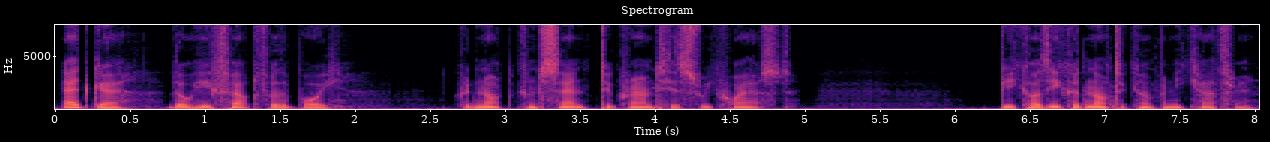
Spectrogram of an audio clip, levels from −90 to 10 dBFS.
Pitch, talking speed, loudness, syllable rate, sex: 105 Hz, 150 wpm, -21 LUFS, 5.4 syllables/s, male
